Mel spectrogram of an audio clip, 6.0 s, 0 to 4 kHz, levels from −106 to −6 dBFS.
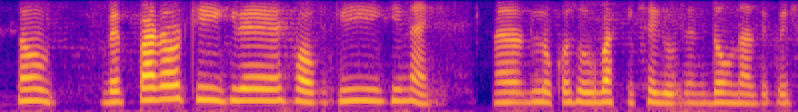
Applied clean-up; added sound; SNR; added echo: neural separator model SepFormer WHAM!.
